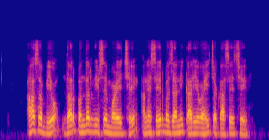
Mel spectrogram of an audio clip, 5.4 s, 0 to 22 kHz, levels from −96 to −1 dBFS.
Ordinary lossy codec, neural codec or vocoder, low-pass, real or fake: none; codec, 16 kHz, 4.8 kbps, FACodec; none; fake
